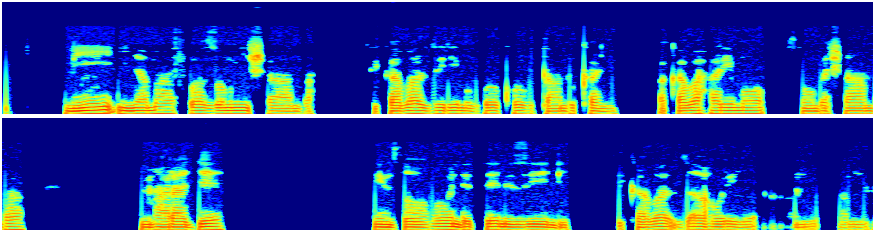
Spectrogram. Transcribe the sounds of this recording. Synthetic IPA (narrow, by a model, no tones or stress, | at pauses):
niːɲamaːswazomŋiːʃaːmba | z̥ikʰaβaziɾimubɡo̞ːkʰo̞βutaːndukʰaɲe | akʰaβahaɾimo̞ | suːmbaʃaːmba | inhaɾaɟe̞ | inzo̞vunde̞t͡se̞niziːndi | z̥ikʰaβazaːɦuɾije̞ | anu | amɲe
